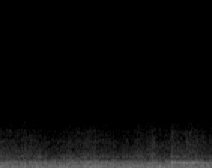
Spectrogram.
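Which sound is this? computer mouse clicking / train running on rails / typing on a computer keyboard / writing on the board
train running on rails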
